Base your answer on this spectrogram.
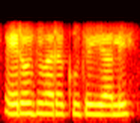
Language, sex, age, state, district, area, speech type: Telugu, female, 18-30, Telangana, Jayashankar, urban, conversation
